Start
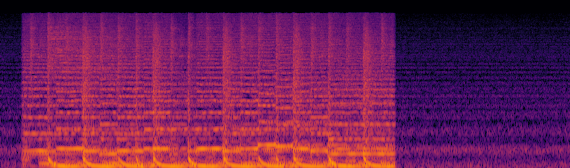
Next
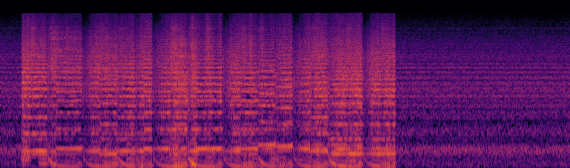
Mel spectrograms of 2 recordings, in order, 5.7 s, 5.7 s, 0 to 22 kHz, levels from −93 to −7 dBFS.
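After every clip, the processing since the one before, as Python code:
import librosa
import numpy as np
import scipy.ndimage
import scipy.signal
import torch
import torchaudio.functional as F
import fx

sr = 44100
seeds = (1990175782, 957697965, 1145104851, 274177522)

y = fx.weighting(x, sr, curve='D')
y = fx.over_compress(y, sr, threshold_db=-32.0, ratio=-0.5)
y = F.gain(torch.from_numpy(y), -4.5).numpy()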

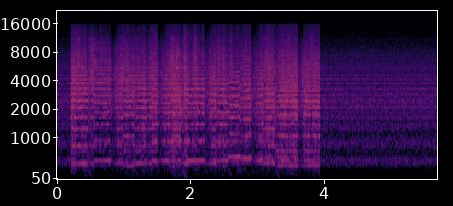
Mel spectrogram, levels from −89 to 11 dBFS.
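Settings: y = scipy.signal.sosfilt(scipy.signal.butter(2, 710.0, 'highpass', fs=sr, output='sos'), x)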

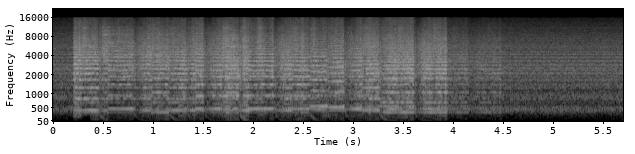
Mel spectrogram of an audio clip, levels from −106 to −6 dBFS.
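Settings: y = x + 10.0 ** (-13.5 / 20.0) * np.pad(x, (int(545 * sr / 1000.0), 0))[:len(x)]
y = F.gain(torch.from_numpy(y), -3.5).numpy()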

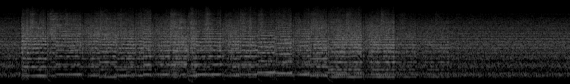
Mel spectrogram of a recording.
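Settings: y = fx.env_flatten(x, sr, amount_pct=50)
y = F.gain(torch.from_numpy(y), 3.0).numpy()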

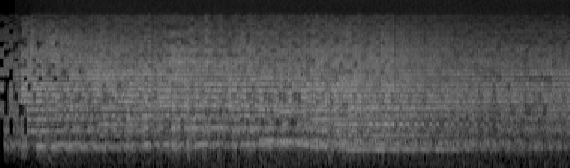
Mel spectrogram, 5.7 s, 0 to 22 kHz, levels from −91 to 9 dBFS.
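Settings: y = fx.spec_dropout(x, sr, seeds[0], share_pct=35)
y = fx.echo_crushed(y, sr, ms=149, feedback_pct=80, bits=10, wet_db=-5)
y = F.gain(torch.from_numpy(y), 3.0).numpy()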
